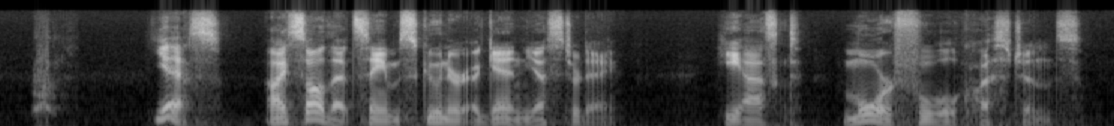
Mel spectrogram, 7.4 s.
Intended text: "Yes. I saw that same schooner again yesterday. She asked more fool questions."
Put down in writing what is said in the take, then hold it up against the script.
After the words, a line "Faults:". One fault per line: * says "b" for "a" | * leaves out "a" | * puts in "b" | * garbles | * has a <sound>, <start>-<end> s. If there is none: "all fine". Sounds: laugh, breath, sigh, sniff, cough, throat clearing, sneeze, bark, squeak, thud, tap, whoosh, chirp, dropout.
"Yes. I saw that same schooner again yesterday. He asked more fool questions."
Faults:
* has a bark, 0.2-0.5 s
* says "He" for "She"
